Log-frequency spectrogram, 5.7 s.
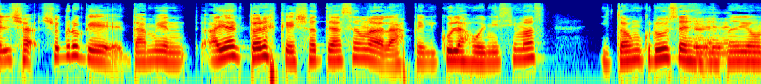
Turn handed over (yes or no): no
